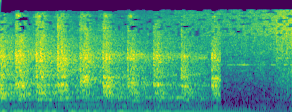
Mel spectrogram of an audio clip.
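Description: Game-show prize wheel spinning: a fast run of clicks over a low drone, which cuts off shortly before the end.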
